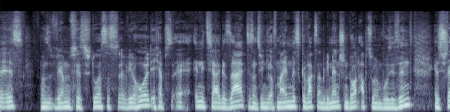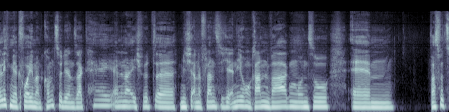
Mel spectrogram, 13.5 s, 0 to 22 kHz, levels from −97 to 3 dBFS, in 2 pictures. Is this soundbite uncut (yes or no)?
no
